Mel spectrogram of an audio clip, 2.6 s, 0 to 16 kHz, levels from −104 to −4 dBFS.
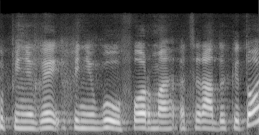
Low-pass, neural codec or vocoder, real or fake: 10.8 kHz; codec, 24 kHz, 1.2 kbps, DualCodec; fake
